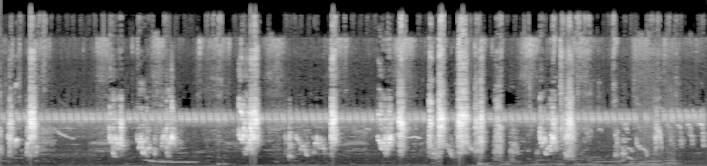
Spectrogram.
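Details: Lively budgerigar chatter: repeated loud, sharp chirps and grating squeaks come every half second or so, with a low sliding whistle early on and a constant high-pitched hum underneath.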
